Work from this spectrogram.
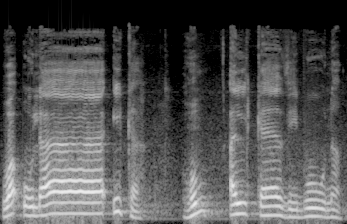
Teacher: ہم میں میم پر پیش ہوگا، اس سے الکاذبون کے لام ساکن کے ساتھ ملائیں گے، درمیان میں سے الف نی حمزہ کو حذف کیا جائے گا۔ کاذبون میں کاف پر کھڑا زبر، کاف کھڑا زبر کا اور کاف الف زبر کا، دونوں طریقوں سے پڑھنا درست ہے۔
